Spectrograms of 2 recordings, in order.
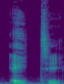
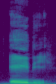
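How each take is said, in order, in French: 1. Le t est un t net et clair. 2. Le t sonne comme un d doux. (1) "et après l'accent britannique" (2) "je vais le dire avec mon accent américain"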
